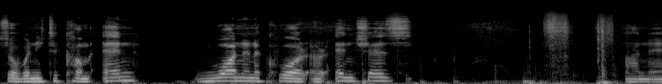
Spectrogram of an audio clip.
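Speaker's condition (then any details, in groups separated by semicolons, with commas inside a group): No condition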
